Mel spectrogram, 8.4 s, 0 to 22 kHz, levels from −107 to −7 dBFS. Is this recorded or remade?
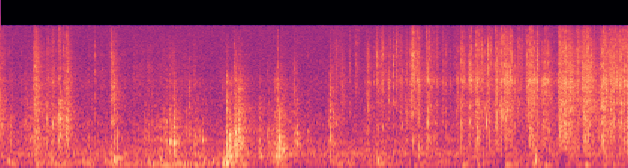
recorded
